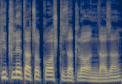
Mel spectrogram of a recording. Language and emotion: Goan Konkani, neutral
